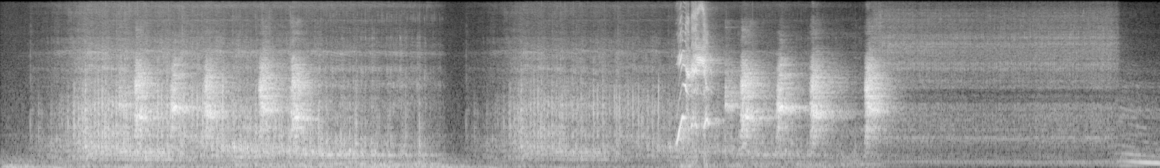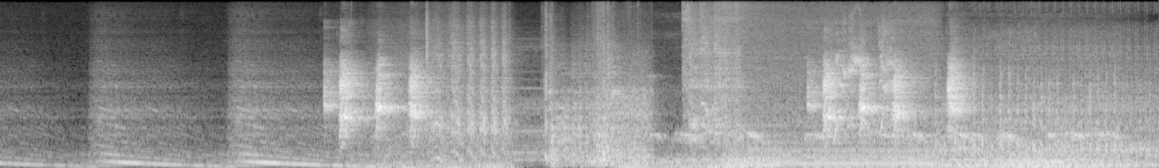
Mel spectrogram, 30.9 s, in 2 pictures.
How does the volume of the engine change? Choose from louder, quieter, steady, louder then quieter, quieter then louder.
quieter then louder.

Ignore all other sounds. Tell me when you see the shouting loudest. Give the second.
9 s.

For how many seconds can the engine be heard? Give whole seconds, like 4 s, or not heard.
31 s.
